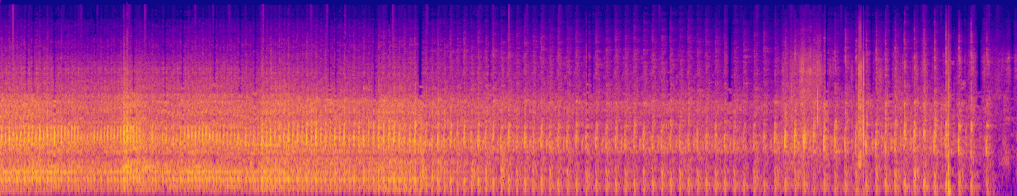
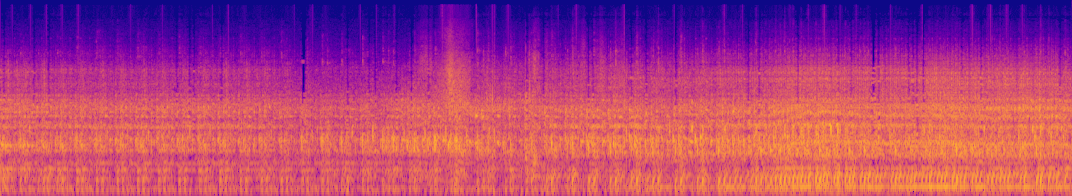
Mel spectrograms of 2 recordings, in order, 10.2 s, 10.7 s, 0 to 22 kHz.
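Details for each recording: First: BSA A65 twin after engine rebuild, cylinder head refitted, first start on a warm day: even beat about 200 firings a minute, mechanically sounds quite good but the exhaust note is flat and lame from retarded ignition timing; to be advanced. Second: BSA A65 twin after rebuild, rotor moved on its taper to advance the ignition further; even, regular idle beat with no knock or clatter, oil circulating, no smoke. Normal idle.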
